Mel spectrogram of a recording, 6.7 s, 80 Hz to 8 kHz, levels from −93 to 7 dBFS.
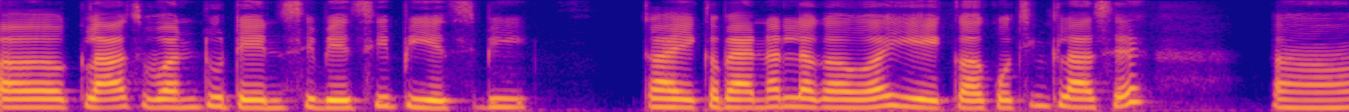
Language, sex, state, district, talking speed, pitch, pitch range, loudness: Hindi, female, Punjab, Fazilka, 175 wpm, 210 Hz, 200-220 Hz, -14 LUFS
